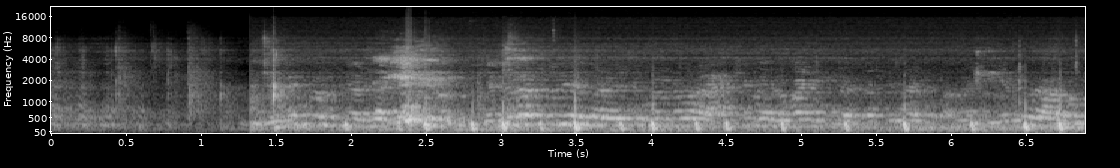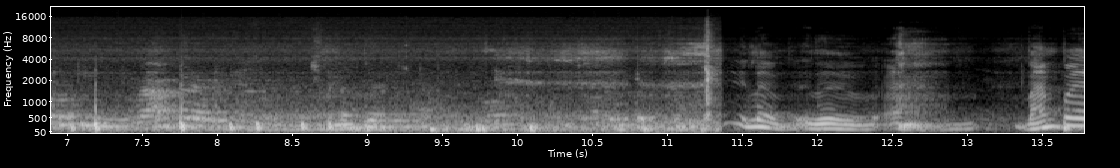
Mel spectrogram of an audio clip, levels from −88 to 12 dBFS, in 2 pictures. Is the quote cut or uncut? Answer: uncut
